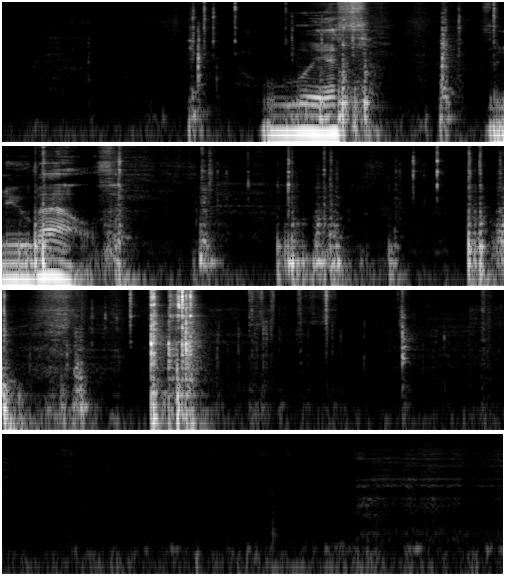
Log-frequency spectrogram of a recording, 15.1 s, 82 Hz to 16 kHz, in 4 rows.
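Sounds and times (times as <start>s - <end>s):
faint background hum: 0.0s - 11.9s
clicks and knocks on plumbing parts: 4.5s - 9.1s.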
